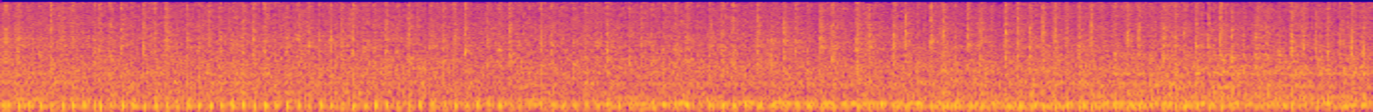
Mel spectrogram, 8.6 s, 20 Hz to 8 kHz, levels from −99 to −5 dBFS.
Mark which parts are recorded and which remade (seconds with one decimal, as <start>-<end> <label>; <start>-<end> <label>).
0.0-0.6 recorded; 0.6-2.7 remade; 2.7-3.2 recorded; 3.2-4.8 remade; 4.8-7.4 recorded; 7.4-8.6 remade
